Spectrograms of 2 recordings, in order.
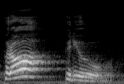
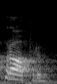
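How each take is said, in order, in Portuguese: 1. O som final do I é claramente ouvido. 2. O som final do I quase não se pronuncia. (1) "Veja que o O é mais forte" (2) "tem gente que fala próprio"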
